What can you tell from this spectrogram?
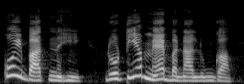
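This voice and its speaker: A woman's voice: mid-range voice, big pitch swings, normal speed, close to an everyday voice. A woman voicing a stern, protective male police officer who speaks firmly and reassuringly in a storybook reading. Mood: firm, gentle.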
